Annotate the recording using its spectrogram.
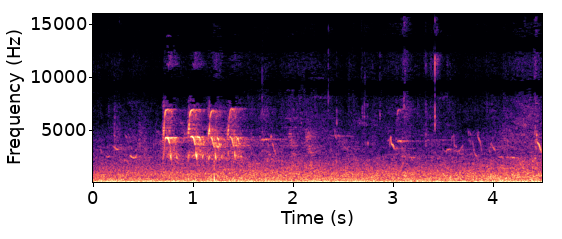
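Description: Small birds chirping, with a quick run of four short high chirps about a second in and a few scattered ones after, over a steady low outdoor rumble.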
